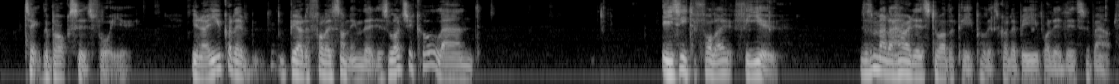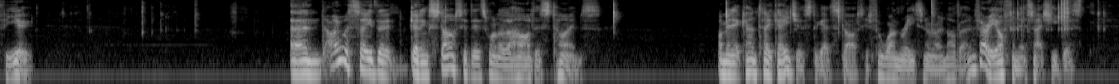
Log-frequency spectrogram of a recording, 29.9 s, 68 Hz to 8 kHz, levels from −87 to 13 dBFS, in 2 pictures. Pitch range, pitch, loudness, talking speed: 115-130 Hz, 120 Hz, -26 LUFS, 155 wpm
